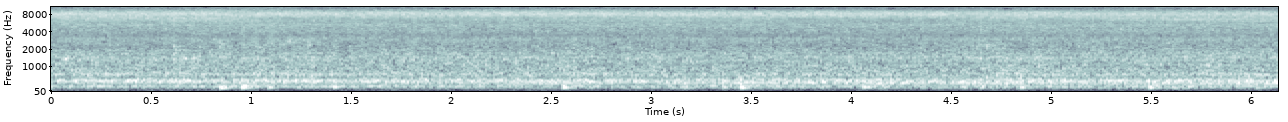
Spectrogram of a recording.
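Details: On a hot day, Japanese honey bees keep up fanning behaviour: a thick, constant buzzing drone with faint flickers of individual wingbeats rising briefly above the steady hum.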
